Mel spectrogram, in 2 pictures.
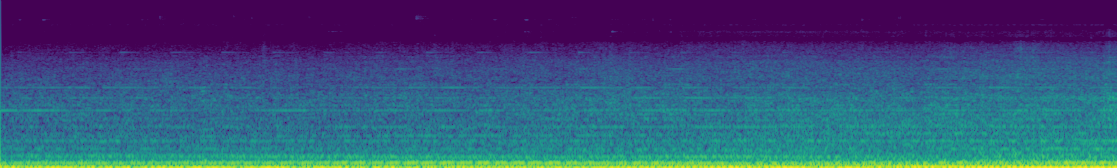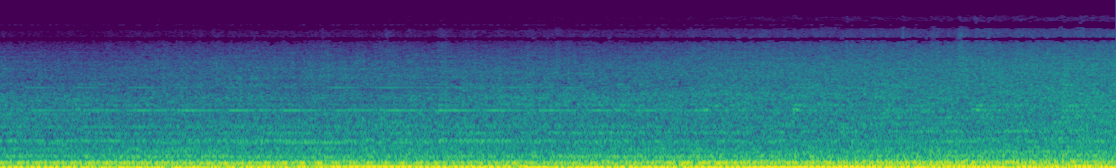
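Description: Diesel locomotives at the head of a BNSF intermodal freight train approaching. Their engines make a low, steady rumble that grows gradually louder.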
